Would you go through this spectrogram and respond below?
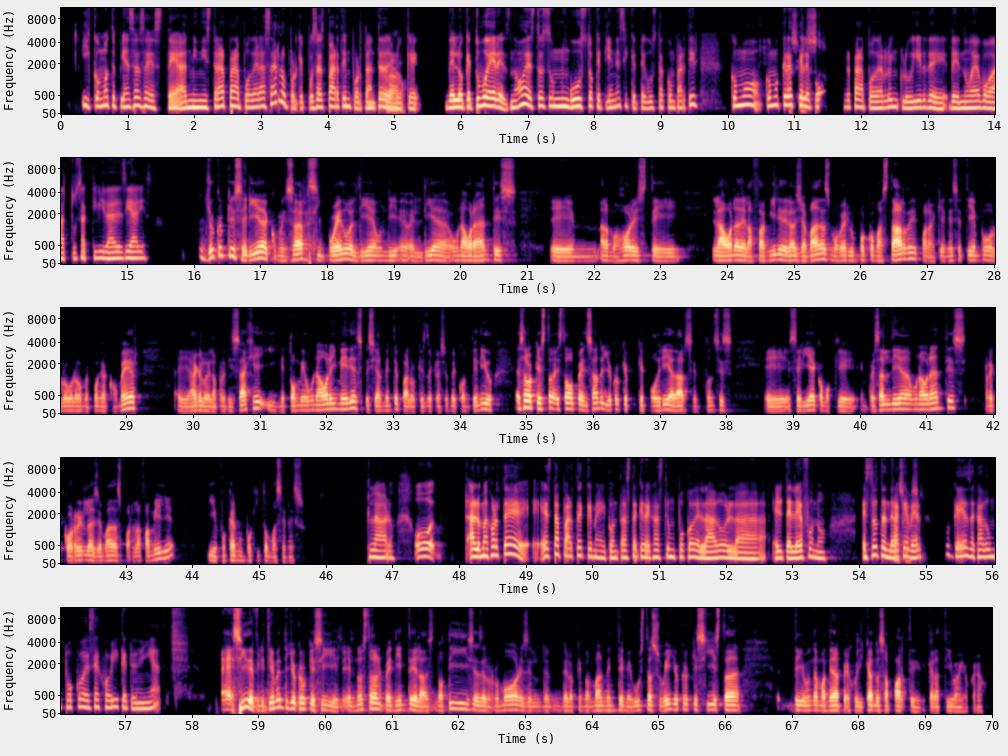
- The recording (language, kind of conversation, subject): Spanish, podcast, ¿Cómo combinas el trabajo, la familia y el aprendizaje personal?
- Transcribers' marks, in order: other background noise; unintelligible speech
